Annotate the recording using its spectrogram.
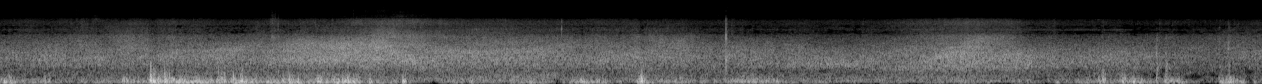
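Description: Outdoor motor-traffic noise: a broad rushing sound that swells and fades twice, around four and ten seconds in, with uneven low wind rumble on the microphone.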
